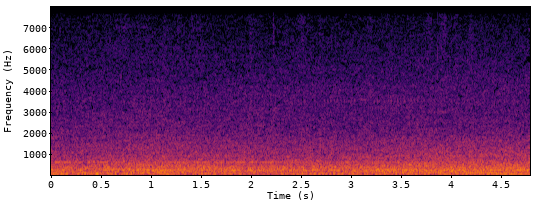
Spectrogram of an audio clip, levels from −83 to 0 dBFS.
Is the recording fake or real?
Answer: real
